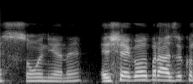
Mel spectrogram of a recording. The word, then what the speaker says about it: Sonja: em 85 que chama red sonja que na verdade a pronúncia é sônia nem chegou ao brasil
